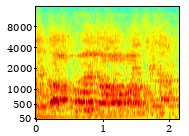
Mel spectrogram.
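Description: Live Cuban son band playing, with several voices singing over a steady bass line, heard from the street outside the venue's open entrance.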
